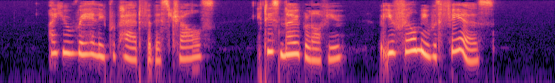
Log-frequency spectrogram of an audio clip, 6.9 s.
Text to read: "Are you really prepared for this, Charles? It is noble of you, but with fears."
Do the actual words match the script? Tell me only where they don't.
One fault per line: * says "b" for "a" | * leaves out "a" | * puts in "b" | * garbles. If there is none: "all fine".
* puts in "you fill me"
